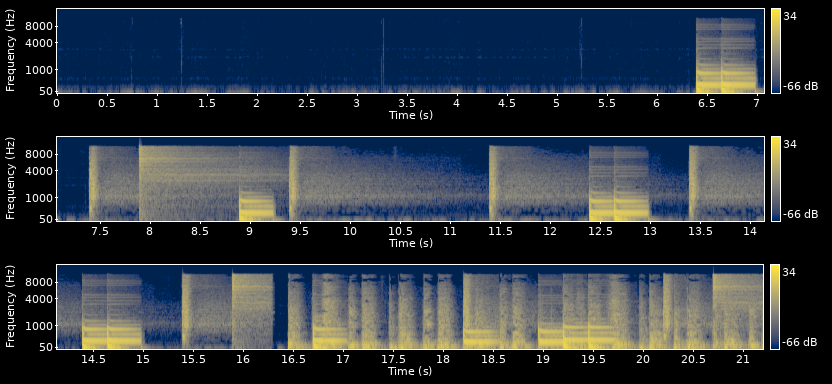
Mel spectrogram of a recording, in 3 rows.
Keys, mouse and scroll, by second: 5.9 F1.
